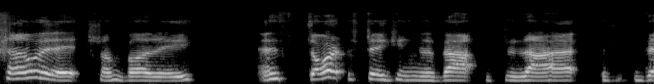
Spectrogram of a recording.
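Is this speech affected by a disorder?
Yes: cerebral palsy; speaks better than types.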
